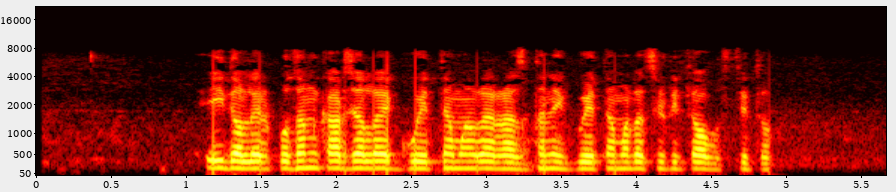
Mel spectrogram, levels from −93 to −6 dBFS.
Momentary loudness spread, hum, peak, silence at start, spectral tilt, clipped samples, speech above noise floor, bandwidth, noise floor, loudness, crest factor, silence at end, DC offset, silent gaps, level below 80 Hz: 10 LU; none; -4 dBFS; 1.15 s; -6.5 dB/octave; under 0.1%; 38 dB; 8 kHz; -61 dBFS; -24 LUFS; 20 dB; 0.75 s; under 0.1%; none; -58 dBFS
